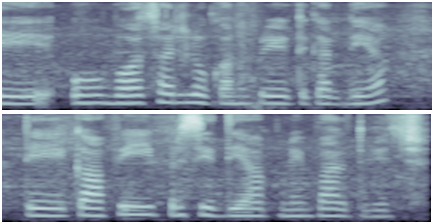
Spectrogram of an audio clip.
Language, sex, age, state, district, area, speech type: Punjabi, female, 30-45, Punjab, Tarn Taran, rural, spontaneous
